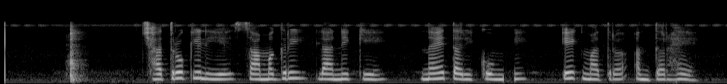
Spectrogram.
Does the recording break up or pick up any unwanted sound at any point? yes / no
yes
